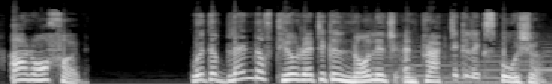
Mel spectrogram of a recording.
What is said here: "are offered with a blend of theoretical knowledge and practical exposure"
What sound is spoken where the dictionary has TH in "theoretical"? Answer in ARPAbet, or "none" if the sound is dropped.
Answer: T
